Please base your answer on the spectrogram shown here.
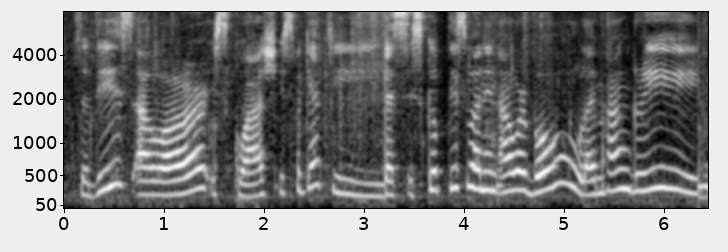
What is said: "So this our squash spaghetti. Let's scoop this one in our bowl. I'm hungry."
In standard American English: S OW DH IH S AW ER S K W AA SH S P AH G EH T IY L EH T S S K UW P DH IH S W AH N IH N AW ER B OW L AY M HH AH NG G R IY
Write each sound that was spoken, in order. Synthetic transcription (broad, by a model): S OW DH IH S AW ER S K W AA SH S F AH G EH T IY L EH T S S K UW P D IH S W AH N IH N AW ER B OW L AY M HH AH NG G R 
